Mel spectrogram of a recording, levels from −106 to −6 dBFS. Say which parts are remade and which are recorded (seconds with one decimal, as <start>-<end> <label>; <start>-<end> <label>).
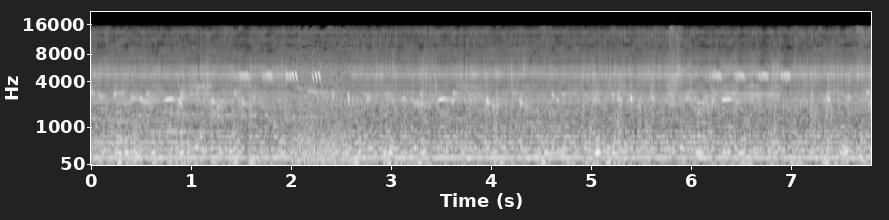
0.0-2.0 remade; 2.0-2.6 recorded; 2.6-7.8 remade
